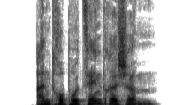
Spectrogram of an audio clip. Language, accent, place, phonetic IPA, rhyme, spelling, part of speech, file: German, Germany, Berlin, [antʁopoˈt͡sɛntʁɪʃm̩], -ɛntʁɪʃm̩, anthropozentrischem, adjective, De-anthropozentrischem.ogg
- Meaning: strong dative masculine/neuter singular of anthropozentrisch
